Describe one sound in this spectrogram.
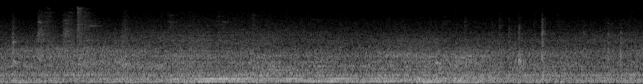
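Metal tools clink against a car's wheel hub.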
